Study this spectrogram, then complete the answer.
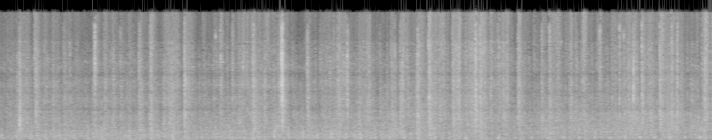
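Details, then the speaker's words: Bosch washing machine; loud relentless banging and rattling over the spinning drum, machine gradually tearing itself apart; drum pounding, cause unconfirmed. "it is it is gradually like tearing itself apart it's pretty grim in there"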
